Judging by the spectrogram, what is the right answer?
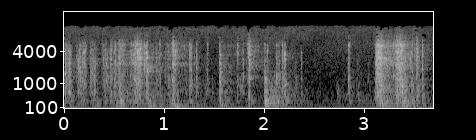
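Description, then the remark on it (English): A metal door handle on the door of Colonel Reed's place of business in a small village rattles and clicks several times, then the unlocked latch gives way and the door is pushed open, with no voices. “The sergeant tried the door.”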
